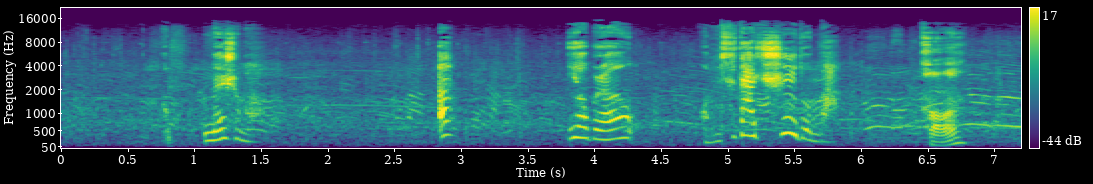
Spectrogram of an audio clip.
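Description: A young woman speaks cheerfully up close.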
